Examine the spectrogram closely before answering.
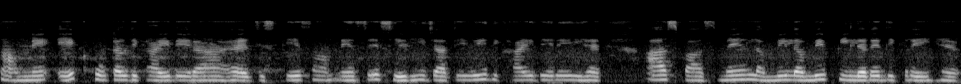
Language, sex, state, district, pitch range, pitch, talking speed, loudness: Hindi, female, Chhattisgarh, Raigarh, 190-205 Hz, 195 Hz, 170 wpm, -20 LUFS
